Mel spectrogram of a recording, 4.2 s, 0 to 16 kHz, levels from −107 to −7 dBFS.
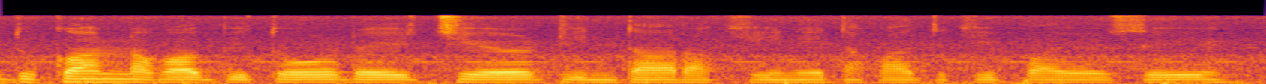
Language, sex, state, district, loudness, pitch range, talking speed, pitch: Nagamese, male, Nagaland, Dimapur, -19 LUFS, 100-105 Hz, 130 wpm, 105 Hz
